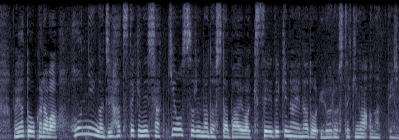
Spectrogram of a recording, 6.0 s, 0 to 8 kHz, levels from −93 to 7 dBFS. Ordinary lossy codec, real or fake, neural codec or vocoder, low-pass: none; real; none; none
